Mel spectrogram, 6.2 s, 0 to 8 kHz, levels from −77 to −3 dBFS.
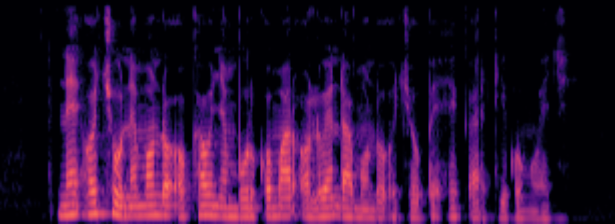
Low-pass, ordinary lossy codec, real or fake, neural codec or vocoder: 7.2 kHz; none; real; none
